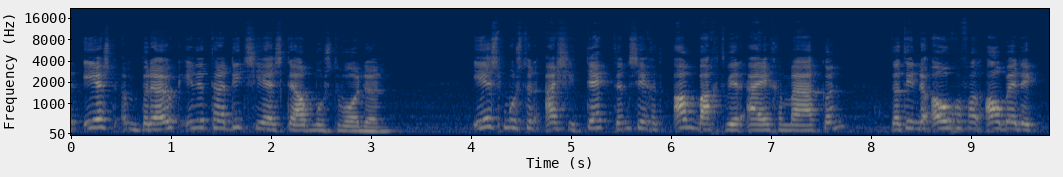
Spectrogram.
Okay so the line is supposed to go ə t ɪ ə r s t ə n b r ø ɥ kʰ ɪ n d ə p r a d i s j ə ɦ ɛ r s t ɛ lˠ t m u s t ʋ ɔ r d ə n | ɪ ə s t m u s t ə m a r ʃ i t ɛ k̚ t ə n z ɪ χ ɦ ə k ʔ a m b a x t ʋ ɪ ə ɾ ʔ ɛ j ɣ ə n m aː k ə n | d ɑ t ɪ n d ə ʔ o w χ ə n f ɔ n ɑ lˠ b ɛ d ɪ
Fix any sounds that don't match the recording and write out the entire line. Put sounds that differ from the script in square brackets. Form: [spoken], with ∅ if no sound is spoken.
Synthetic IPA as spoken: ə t ɪ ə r s t ə n b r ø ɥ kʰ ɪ n d ə [t] r a d i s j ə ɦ ɛ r s t ɛ lˠ t m u s t ʋ ɔ r d ə n | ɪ ə s t m u s t ə [n] a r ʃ i t ɛ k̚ t ə n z ɪ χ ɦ ə [t] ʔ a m b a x t ʋ ɪ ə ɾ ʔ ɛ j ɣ ə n m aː k ə n | d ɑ t ɪ n d ə ʔ o w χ ə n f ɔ n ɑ lˠ b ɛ d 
